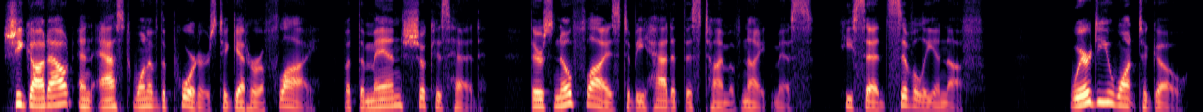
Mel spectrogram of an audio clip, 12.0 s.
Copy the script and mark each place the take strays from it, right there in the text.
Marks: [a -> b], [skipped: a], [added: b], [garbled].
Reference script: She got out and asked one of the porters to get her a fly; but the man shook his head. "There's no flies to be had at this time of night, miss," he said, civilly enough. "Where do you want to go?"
She got out and asked one of the porters to get her a fly; but the man shook his head. "There's no flies to be had at this time of night, miss," he said, civilly enough. "Where do you want to go?"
